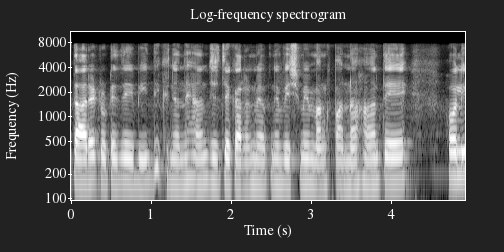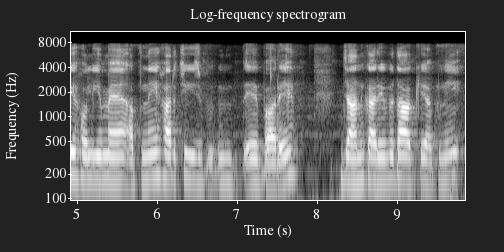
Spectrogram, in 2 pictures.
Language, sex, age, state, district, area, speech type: Punjabi, male, 18-30, Punjab, Patiala, urban, spontaneous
